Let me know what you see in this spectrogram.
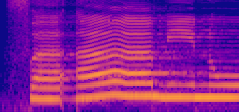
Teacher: ada Hamzah yang dipanjangkan cara bacanya panjang a-nya ini dua harakat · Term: mad badal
